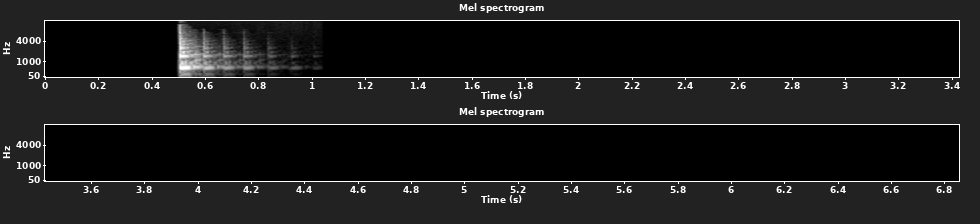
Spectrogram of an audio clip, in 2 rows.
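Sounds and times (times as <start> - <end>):
pop-up hollow tap: 0.5 - 0.8.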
